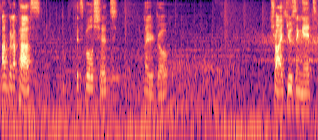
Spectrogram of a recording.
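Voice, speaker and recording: A game streamer giving casual, excitable reactions during a playthrough, often repeating phrases. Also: medium pitch, takes it slowly. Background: game music.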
